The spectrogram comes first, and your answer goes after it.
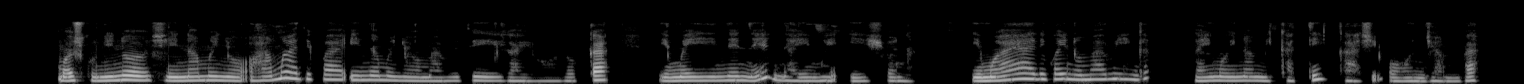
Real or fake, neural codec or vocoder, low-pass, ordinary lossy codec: real; none; 7.2 kHz; MP3, 64 kbps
